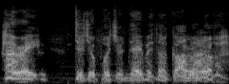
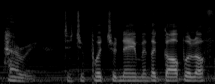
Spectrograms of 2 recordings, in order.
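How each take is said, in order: First: It is said loudly and forcefully. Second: It is said quietly and calmly.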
